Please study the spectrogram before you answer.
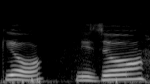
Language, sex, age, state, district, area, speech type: Assamese, female, 60+, Assam, Dhemaji, rural, spontaneous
